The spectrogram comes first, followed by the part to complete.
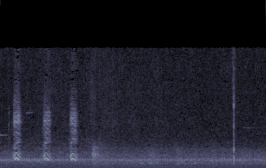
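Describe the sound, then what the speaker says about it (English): A crow caws three times in quick succession, fairly close and clear, followed by quiet outdoor background with a faint distant hum. "There's a noisy crow."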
